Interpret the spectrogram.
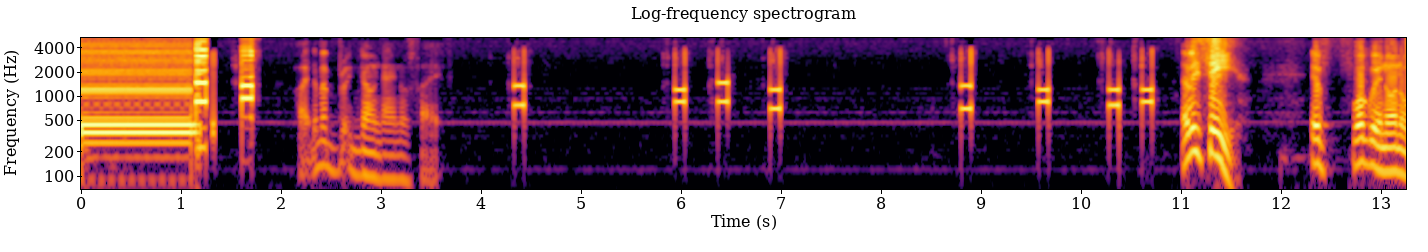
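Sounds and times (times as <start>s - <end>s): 
steady low dial-tone hum: 0.0s - 1.4s
speech: 2.4s - 3.7s, 11.0s - 11.6s, 12.3s - 13.2s.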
